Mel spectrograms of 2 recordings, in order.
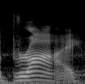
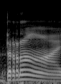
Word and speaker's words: braai: They're called a braai. A braai. You've got to roll your R's.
